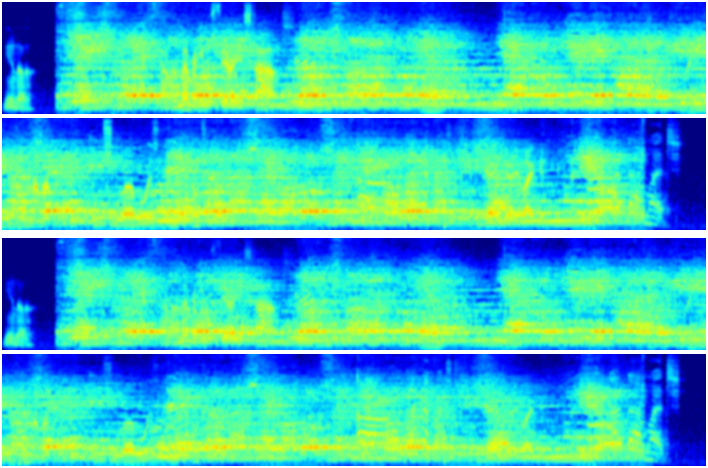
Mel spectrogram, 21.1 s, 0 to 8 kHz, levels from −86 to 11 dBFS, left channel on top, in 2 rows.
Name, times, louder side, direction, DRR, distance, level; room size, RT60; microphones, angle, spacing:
voice 1, 0.0-0.4 2.3-4.8 7.3-7.9 10.2-14.0 17.8-18.7, left 5 dB, 55° left, 0.6 m, -28 dB
sound 1, 0.8-20.2, left 2 dB, 15° left, 0.9 m, -22 dB
voice 2, 6.0-6.8 7.3-7.8 9.4-11.1, right 1 dB, 50° right, 2.7 m, -38 dB
voice 3, 15.9-17.4 19.6-20.7, right 2 dB, 15° right, 1.1 m, -31 dB
17.0 x 15.0 x 2.4 m
head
